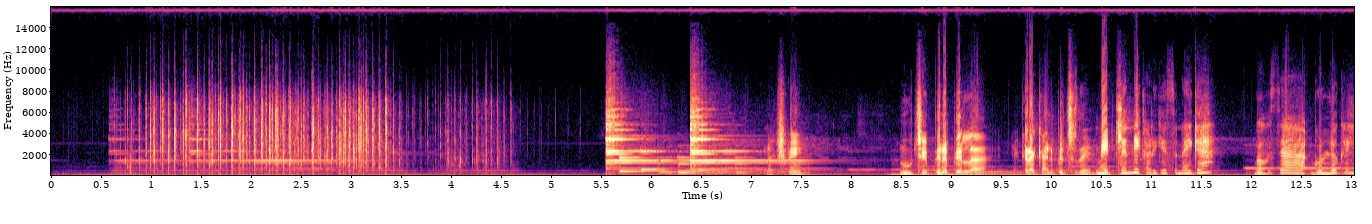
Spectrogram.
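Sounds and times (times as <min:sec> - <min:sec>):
flock of birds wingbeats: 0:00.6 - 0:04.7
musical stings with falling notes: 0:05.7 - 0:10.7.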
